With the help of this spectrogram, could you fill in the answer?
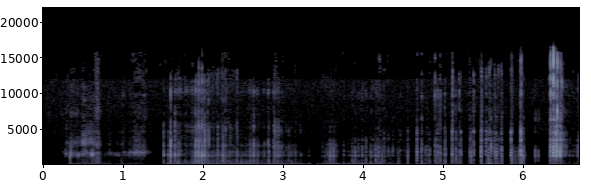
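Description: A medium white plastic fish oil supplement bottle with a screw cap and a paper label is held in one hand while long nails tap and scratch the cap. The result is quiet, dense clicking and scraping with a low, muffled body and short, dry taps that stop almost at once.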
